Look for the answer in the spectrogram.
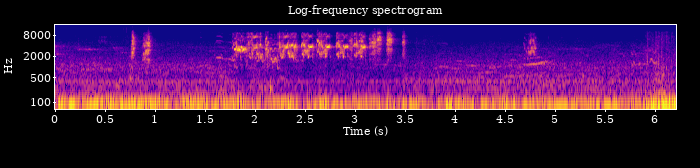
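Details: Budgies at early morning feeding time: a dense, buzzy, scratchy warble lasting about a second and a half, framed by short chirps and a rising whistle, over a steady low hum.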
